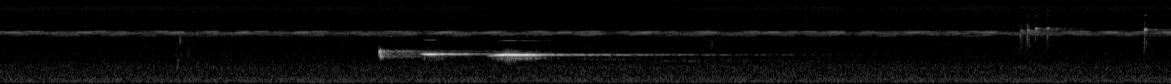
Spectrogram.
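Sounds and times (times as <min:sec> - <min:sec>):
crickets trilling: 0:01.6 - 0:11.7
Pied Butcherbird whistling: 0:03.8 - 0:07.2.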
